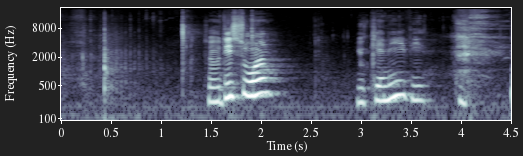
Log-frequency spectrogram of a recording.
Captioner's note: laughs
